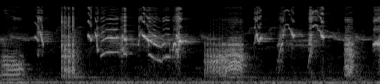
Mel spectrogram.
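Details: Black-winged starling song as training material: screechy whistles, descending slurred notes and broad harsh rasps, irregular and close.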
